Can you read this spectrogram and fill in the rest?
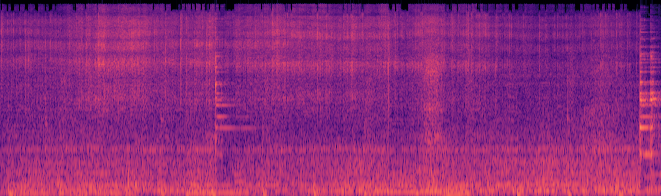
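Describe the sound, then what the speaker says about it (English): Bangers (sausages) sizzle and crackle on a grill in a steady, close, continuous fry with a brief scrape or clatter near the end, no talking. "Okay, we've got these nice bangers here. We're just gonna pop those on."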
